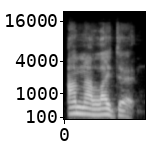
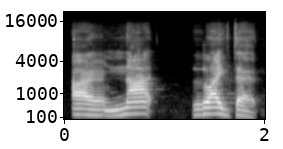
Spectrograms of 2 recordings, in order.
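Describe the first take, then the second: First: Said in the usual way. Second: Slow, "not" hit hard and spaced out; stress on not. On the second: Shown as a demonstration. Streamer insisting to viewers she is different, stressing "not". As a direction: lean on "not" and slow the whole line. Repeats line with emphasis.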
